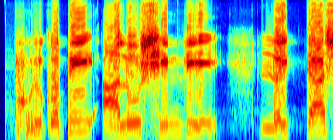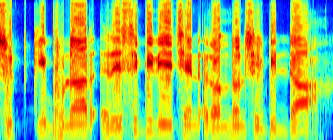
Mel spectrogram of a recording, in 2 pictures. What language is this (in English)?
Bangla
